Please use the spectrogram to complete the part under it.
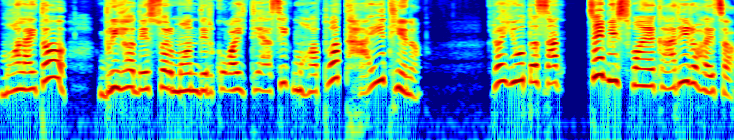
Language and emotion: Nepali, surprised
